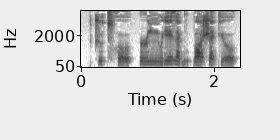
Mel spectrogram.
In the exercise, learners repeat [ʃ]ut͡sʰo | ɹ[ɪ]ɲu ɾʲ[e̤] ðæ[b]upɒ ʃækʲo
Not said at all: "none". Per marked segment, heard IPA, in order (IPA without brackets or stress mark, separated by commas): t͡ʃ, i, e, b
